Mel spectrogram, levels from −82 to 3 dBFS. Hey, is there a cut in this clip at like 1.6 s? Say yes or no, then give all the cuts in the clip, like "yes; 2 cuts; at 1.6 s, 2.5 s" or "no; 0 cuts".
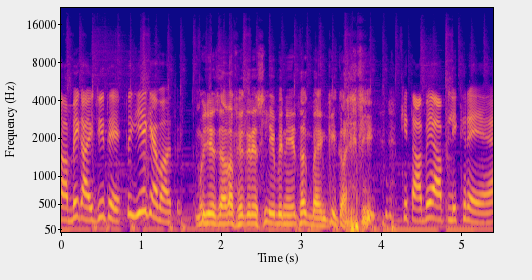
yes; 2 cuts; at 1.6 s, 4.1 s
